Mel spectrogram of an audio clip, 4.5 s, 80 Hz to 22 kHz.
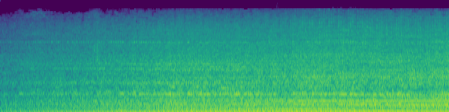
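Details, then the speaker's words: Honda EF hatch with swapped B17A1 petrol engine on stock exhaust, idling with no ticks but a low chuffing exhaust leak near the header, owner thinks not the weld. "no weird ticks it does have an exhaust leak right there i can hear it right there i don't think it's my weld job"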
